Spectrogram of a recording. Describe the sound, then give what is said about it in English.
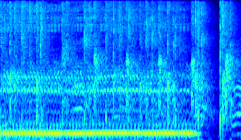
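A dense patter of clapping for the announcement of a new show rides over a steady low humming drone for about two seconds, then cuts off abruptly, followed by a single sharp burst. “Clap it up for that.”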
